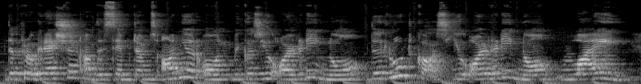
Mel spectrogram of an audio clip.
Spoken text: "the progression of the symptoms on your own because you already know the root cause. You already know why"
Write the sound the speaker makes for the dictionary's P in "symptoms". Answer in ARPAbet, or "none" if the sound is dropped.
P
